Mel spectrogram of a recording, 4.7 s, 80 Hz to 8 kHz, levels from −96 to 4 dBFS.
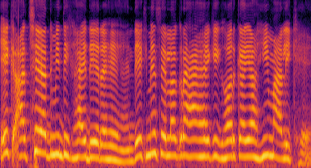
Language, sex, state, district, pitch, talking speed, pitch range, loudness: Hindi, female, Punjab, Pathankot, 290 Hz, 230 wpm, 275-310 Hz, -12 LUFS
